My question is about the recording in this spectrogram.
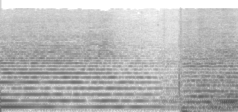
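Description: A children's cello ensemble holds one long sustained note together, then about two seconds in starts a new, busier passage with a sharp attack.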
